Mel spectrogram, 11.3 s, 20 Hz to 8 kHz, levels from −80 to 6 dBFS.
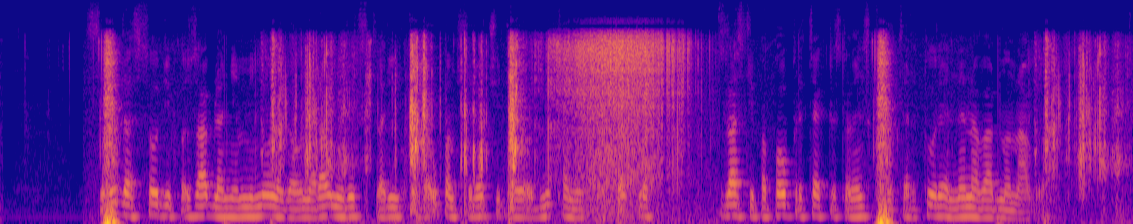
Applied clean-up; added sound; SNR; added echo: none; Fire; -5 dB; none.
